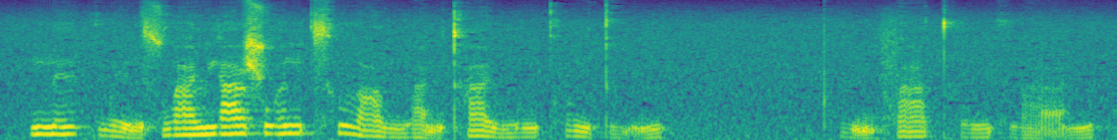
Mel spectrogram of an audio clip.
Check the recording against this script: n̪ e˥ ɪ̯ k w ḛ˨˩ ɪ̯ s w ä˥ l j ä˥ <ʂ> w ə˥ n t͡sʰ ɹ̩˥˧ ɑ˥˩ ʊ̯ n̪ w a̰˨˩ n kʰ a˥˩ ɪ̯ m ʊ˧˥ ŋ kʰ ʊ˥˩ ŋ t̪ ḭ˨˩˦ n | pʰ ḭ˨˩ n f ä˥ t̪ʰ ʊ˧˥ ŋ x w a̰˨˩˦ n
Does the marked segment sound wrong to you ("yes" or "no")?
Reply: no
